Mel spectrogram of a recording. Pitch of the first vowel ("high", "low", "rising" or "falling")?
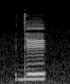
high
